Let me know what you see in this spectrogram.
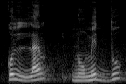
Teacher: کلن نمد، کلن میں لام پر 2 زبر کی تنوین ہے، اس سے نمدو کے نون کے ساتھ ملائیں گے، نون کی آواز کو غننے کے ساتھ ادا کیا جائے گا. یہاں یرملون کا جو قاعدہ ہے وہ اپلائی ہوگا.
